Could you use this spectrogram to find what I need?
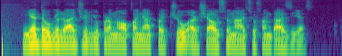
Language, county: Lithuanian, Kaunas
